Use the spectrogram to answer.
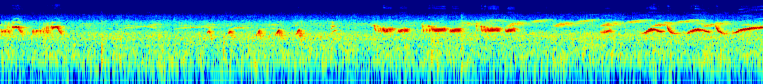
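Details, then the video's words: A Chinese hwamei sings a loud, varied run of clear whistles, slurred rising and falling notes and quick chirps, mostly high-pitched and delivered in rapid phrases. "Họa mi hót xòe"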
